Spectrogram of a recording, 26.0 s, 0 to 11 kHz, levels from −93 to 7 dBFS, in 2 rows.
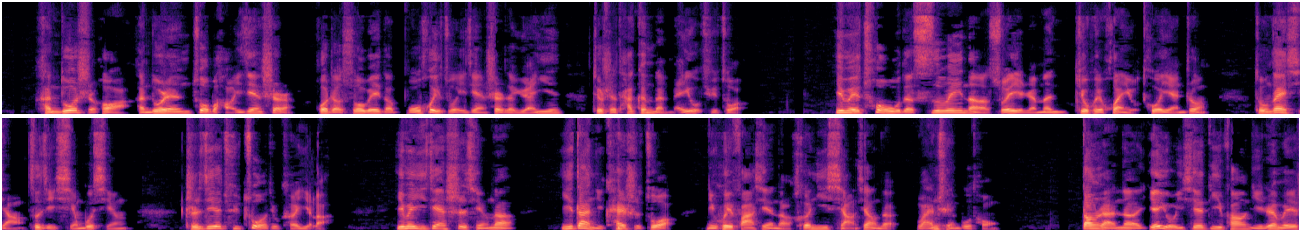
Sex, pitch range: male, 130-190 Hz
